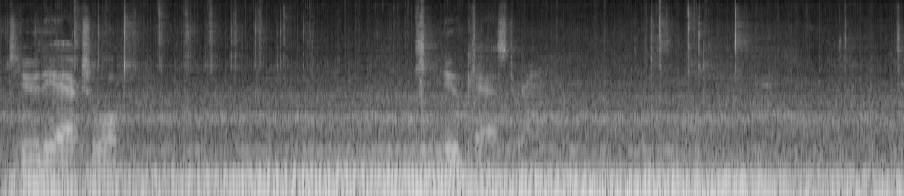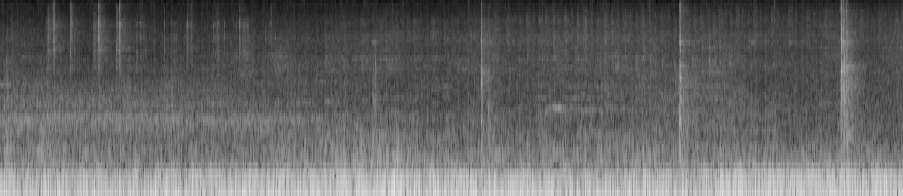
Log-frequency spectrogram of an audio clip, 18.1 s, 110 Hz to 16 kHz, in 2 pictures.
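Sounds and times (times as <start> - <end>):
metal parts clicking: 0.0 - 3.2, 6.3 - 7.5, 8.3 - 14.2
steady low rumble: 0.0 - 18.0.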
